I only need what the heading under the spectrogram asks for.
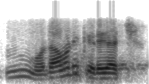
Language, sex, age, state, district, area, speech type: Bengali, male, 60+, West Bengal, Purulia, rural, conversation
